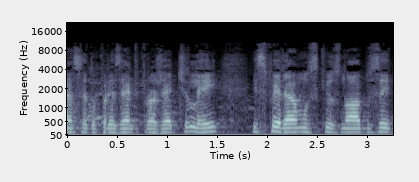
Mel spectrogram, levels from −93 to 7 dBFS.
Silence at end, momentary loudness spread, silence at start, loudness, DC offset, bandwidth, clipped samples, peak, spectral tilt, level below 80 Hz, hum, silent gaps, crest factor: 0 s; 10 LU; 0 s; -24 LUFS; 2%; 10.5 kHz; under 0.1%; -6 dBFS; -5.5 dB/octave; -52 dBFS; none; none; 18 dB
